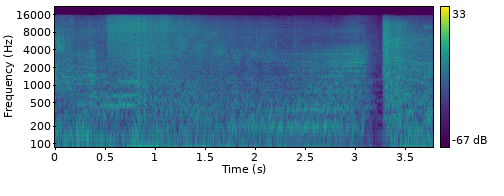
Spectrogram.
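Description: Loud, rumbling explosive blast of a Chaos Blast attack hitting in a video game battle, a sustained heavy boom that cuts out briefly near the end before resuming.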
